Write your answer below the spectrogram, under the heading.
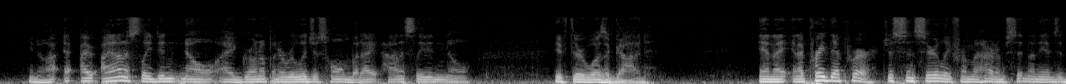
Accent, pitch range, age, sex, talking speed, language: American, 105-135 Hz, 40-59, male, 255 wpm, English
